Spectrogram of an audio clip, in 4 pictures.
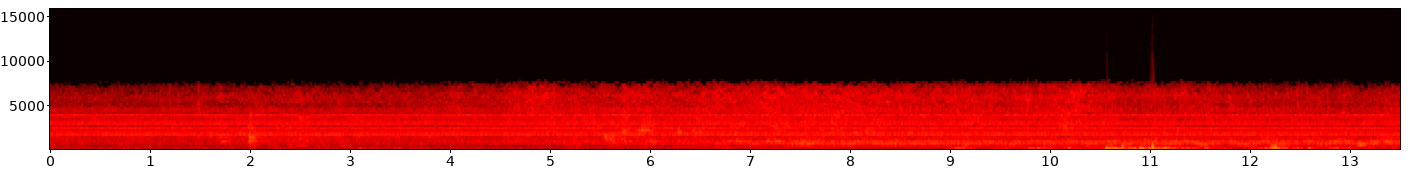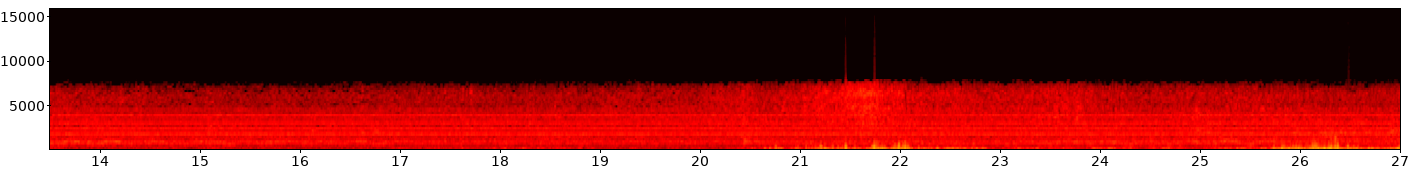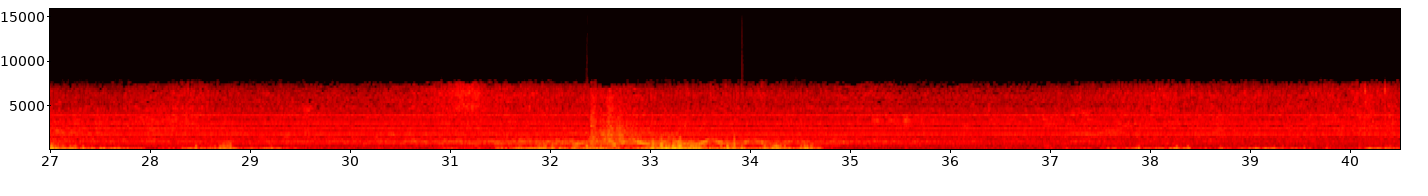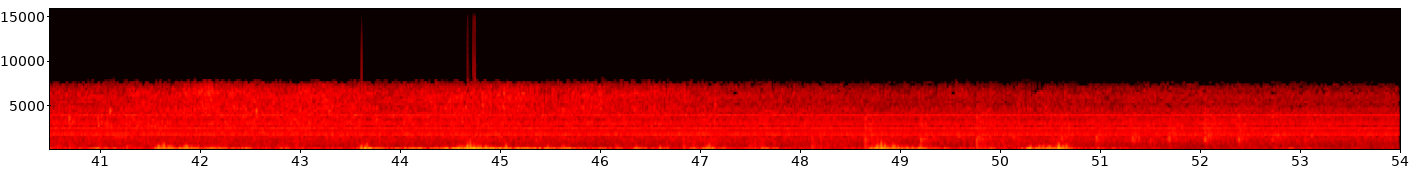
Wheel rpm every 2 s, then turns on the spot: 0, 0, 0, 0, 0, 0, 0, 0, 0, 0, 0, 0, 0, 0, 0, 0, 0, 0, 0, 0, 0, 0, 0, 0, 0, 0, 0.
none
